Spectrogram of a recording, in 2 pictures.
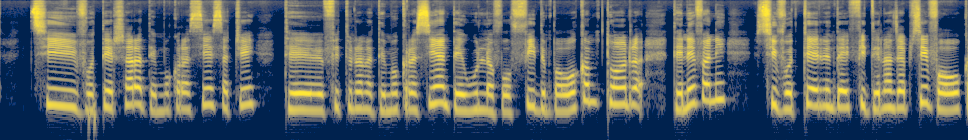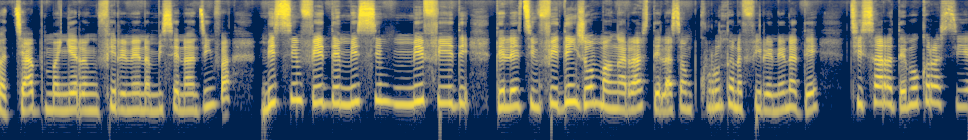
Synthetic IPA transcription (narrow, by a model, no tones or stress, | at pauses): t͡sivot̪eɾisaɾəd̪emokɾasiesaʈ͡ʂi | d̪̥efit̪uɳɖ͡ʐanəd̪emokrasiand̪eulunəvofid̪imbaokəmit̪oɳɖ͡ʐəd̪̥enefani | t͡sivot̪eɾind̪efid̪anand͡ʒabit͡sivookəd̪iabimaŋeɾaɲifiɾenenəmisanand͡ʒiɲifamisi̥t͡simifid̪id̪emisimifid̪id̪̥elet͡simifid̪iɲizomaŋaɾasid̪elasamikurunt̪anəfiɾenenəd̪e | t͡sisaɾəd̪emokɾasiə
